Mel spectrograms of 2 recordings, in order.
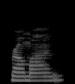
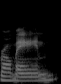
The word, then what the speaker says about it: Romain: say his name Roma Roman yeah grosjean grosjean his name looks like romaine and I think about romaine lettuce because I think this is fine yeah but Roman but it makes me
